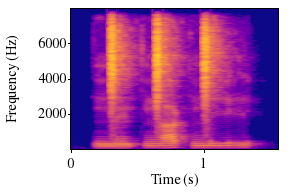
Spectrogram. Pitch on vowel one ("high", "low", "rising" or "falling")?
low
